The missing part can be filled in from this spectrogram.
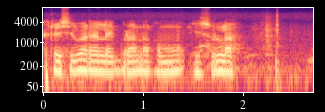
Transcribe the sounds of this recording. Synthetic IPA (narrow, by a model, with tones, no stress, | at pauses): ɾe˨ʃiβa˦ɾe˨la˨ɡu˨ɾa˦na˨ka˨mu˦i˨su˦la˦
